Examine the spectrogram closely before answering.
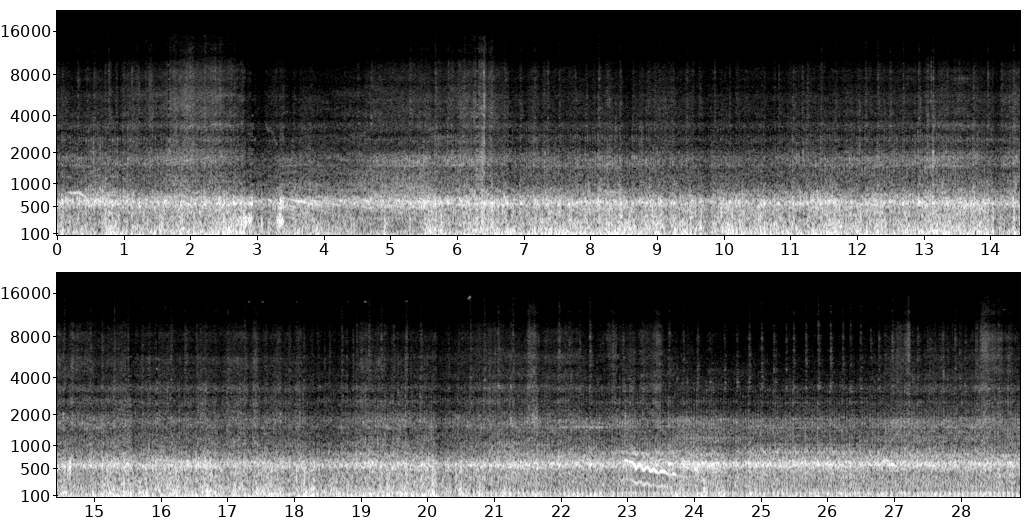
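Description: Enduro motorcycle engine running at steady revs while riding, over heavy low wind rumble. A short falling whine sounds late on.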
